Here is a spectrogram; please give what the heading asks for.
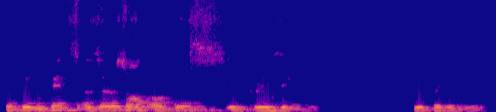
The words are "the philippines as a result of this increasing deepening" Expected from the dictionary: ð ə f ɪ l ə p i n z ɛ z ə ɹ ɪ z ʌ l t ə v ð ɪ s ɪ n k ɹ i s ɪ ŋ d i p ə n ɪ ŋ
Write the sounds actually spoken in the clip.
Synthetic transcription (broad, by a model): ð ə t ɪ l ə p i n s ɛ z ə ɹ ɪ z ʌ l t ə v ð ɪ s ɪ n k ɹ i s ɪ ŋ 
